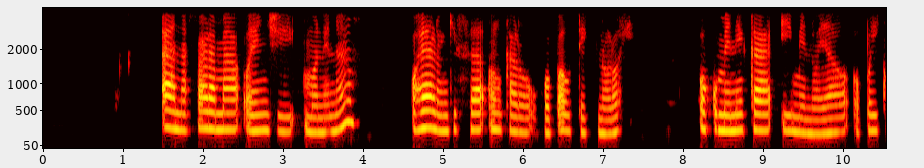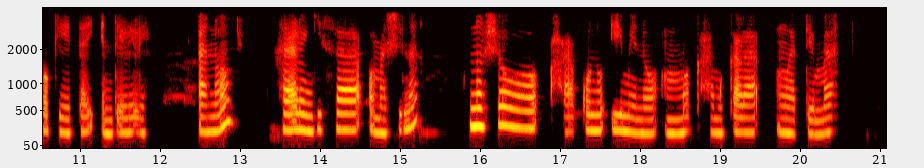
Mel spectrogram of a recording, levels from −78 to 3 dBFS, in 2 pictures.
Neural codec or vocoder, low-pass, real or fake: none; 3.6 kHz; real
